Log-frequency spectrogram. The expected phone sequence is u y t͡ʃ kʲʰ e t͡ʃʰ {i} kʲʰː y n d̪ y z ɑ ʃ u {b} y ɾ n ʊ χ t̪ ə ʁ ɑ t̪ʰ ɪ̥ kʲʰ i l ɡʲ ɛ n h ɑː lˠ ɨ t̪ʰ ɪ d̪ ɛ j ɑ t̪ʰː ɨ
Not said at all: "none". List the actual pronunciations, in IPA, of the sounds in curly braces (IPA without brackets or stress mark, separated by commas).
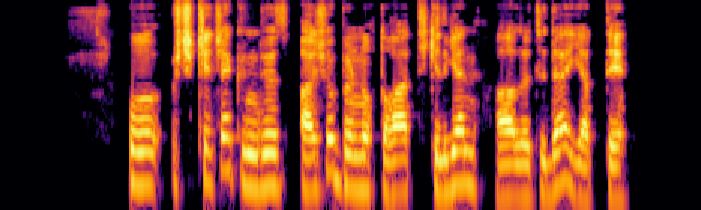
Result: ɛ, b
